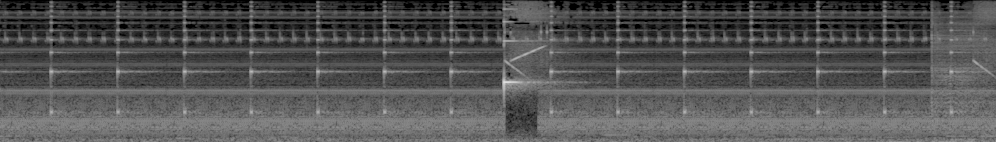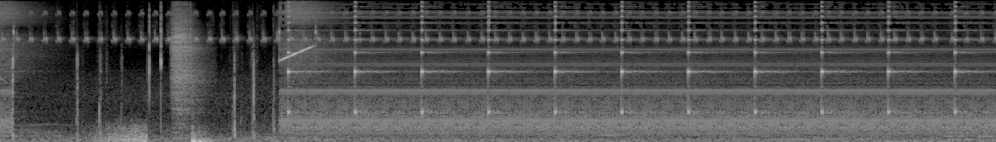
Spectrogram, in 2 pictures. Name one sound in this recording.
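A computer beeps about once every second.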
